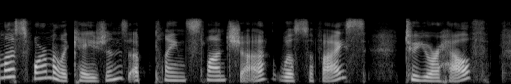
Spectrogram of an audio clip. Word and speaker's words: sláinte: would like to toast, to sláinte, which is spelled differently than it sounds in the Gaelic way.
